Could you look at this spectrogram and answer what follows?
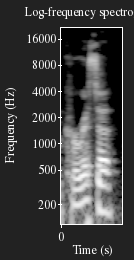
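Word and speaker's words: Carys: basically he said to pronounce it as caris um how we would say like the name carissa um but without the uh so caris but in the book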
